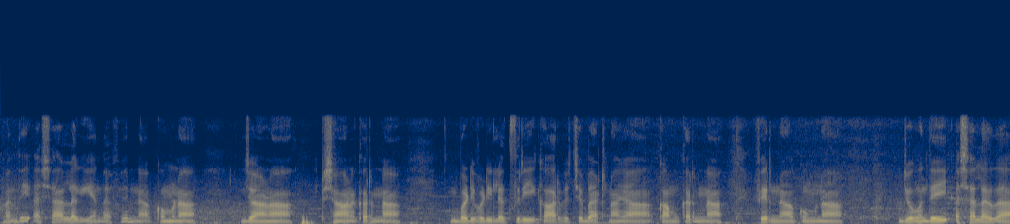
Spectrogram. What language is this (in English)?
Dogri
